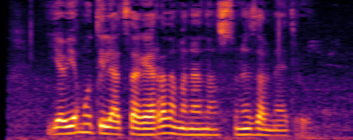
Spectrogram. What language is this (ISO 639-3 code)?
cat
